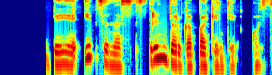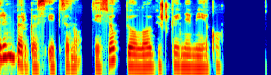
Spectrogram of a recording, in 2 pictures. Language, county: Lithuanian, Alytus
